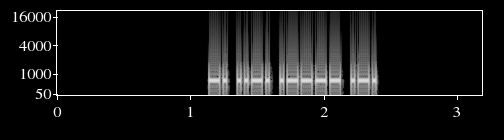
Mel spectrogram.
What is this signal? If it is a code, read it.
Morse code, heard as a keyed tone, about 44 wpm, 700 Hz. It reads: NF1R
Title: NA SOTA Chaser Callsigns 45wpm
